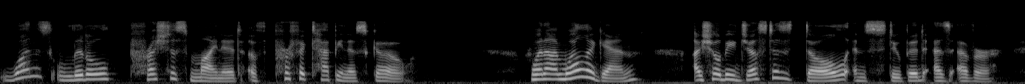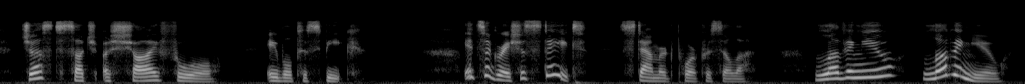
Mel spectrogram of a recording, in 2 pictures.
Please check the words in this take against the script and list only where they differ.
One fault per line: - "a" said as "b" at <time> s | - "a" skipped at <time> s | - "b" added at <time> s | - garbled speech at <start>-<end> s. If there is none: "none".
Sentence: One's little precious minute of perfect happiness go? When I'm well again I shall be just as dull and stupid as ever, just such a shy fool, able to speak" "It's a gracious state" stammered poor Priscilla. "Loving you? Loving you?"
none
